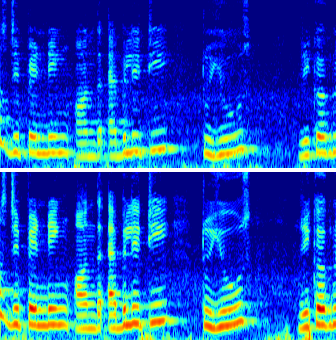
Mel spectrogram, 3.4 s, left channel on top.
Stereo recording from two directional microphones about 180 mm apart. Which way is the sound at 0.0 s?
45° right (ahead or behind).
